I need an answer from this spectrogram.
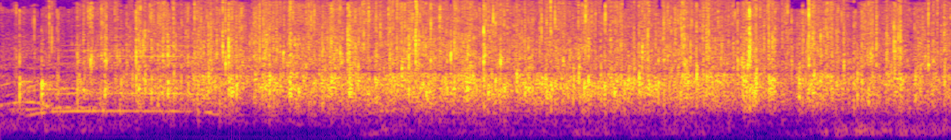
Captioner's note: crowd applauding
